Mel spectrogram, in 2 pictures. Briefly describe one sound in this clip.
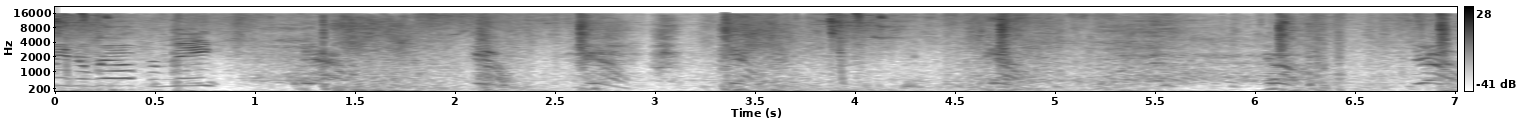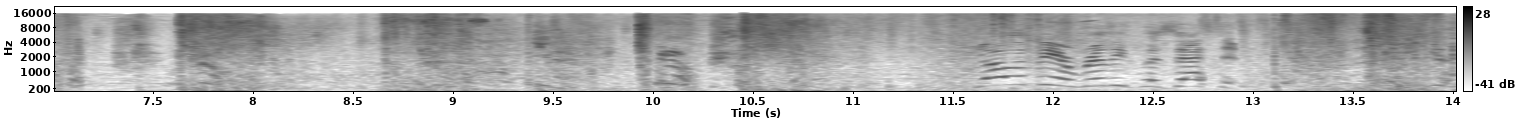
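Heavy punches land with dull thuds and whooshes.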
